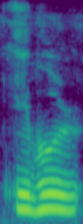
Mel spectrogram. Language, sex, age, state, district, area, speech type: Assamese, male, 60+, Assam, Dibrugarh, rural, spontaneous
